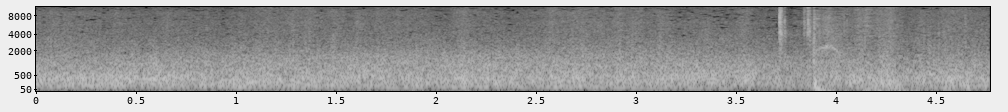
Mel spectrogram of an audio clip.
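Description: Wind rushes steadily past a descending parachute.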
